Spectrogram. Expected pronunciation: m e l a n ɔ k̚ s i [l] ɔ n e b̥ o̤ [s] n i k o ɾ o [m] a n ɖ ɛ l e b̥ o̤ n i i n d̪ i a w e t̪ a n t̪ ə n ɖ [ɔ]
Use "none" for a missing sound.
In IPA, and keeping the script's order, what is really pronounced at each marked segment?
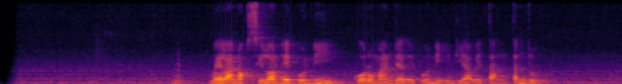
l, none, m, u

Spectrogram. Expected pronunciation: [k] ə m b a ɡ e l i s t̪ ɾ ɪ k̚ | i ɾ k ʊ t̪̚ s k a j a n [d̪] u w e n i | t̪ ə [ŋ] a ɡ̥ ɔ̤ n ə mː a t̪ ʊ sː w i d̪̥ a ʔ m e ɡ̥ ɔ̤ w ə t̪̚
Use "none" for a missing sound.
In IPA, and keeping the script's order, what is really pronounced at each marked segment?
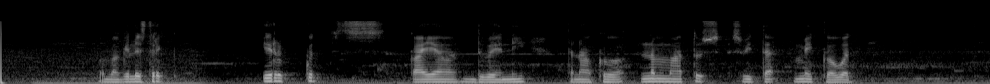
p, d̪, n

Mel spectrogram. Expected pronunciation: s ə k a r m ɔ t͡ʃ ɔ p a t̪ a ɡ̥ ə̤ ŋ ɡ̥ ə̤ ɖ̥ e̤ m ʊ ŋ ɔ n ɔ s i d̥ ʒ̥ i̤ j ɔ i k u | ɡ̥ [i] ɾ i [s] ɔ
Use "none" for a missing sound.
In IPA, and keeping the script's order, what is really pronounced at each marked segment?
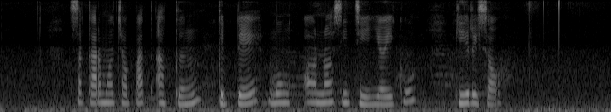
i, s

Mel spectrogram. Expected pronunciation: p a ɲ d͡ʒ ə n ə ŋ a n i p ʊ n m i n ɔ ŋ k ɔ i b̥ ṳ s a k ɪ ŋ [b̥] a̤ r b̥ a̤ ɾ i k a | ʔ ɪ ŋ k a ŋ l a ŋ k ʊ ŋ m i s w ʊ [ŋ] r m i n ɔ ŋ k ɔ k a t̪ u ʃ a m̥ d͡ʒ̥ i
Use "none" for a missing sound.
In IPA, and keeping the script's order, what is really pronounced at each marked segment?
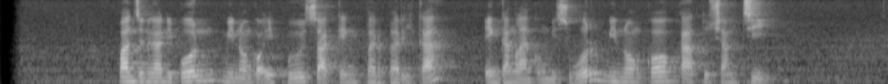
b̥, none

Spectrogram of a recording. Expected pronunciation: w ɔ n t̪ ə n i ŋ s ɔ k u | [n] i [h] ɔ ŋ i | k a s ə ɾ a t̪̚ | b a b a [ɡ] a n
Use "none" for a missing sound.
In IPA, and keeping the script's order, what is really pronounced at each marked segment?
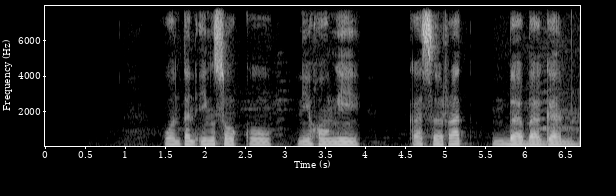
n, h, ɡ

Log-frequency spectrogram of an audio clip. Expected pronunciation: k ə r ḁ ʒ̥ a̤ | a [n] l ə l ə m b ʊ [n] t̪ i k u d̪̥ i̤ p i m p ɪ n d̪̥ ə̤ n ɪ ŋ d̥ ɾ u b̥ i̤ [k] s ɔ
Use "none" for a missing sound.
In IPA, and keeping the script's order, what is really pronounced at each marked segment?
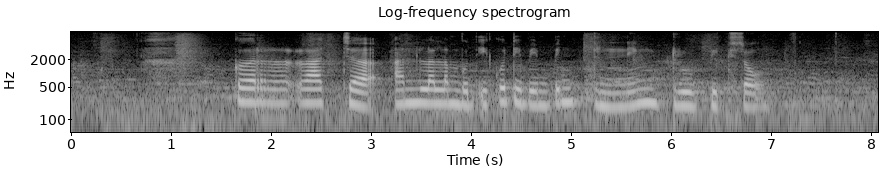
n, none, k

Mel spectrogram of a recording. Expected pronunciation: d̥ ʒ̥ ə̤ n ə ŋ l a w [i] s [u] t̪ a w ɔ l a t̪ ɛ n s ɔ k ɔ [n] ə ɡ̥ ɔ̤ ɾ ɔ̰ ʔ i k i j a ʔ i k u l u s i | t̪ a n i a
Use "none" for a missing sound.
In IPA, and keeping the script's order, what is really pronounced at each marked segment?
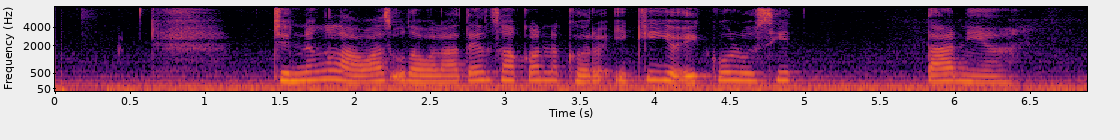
a, u, n

